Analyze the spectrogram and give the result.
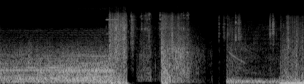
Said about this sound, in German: Ich lade durch. Headshot.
